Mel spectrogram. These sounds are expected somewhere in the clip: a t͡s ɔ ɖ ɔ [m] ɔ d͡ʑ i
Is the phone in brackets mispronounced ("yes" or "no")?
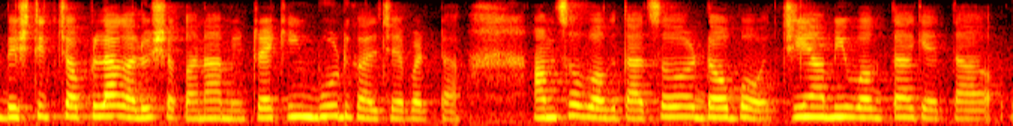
yes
